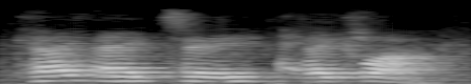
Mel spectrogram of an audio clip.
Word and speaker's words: Kathy: Kathy. Is that pronounced right? No, it's New Zealand pronunciation. K-A-T-H-Y. K-A-T-H-Y. So it's like Kathy, but Kathy. Yes, in a New Zealand accent.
